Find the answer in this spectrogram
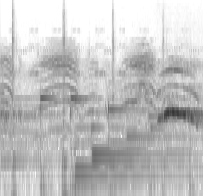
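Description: Slow, soft background music of held notes. A high voice-like call rises and falls over it twice, about a second in and again near the end.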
